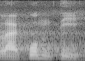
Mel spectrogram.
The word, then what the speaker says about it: lakum: Lakum di sini mim sukun bertemu dengan huruf dal, ini hukumnya dibaca idhar syafawi. Jadi dibaca jelas, jangan didengungkan. Jadi dibaca lakum di, jangan lakum di, tidak boleh.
